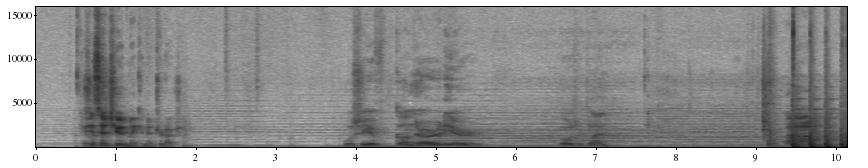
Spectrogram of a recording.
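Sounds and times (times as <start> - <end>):
speech: 0.6 - 2.1, 3.9 - 5.7, 6.6 - 7.3
knock on a door: 9.2 - 10.1.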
